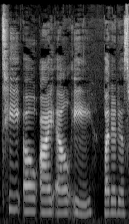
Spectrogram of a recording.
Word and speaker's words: Toile: And it's spelled T-O-I-L-E, but it is pronounced Toile.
